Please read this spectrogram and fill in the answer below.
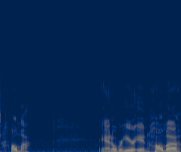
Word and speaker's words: Houma: over in uh homa i pronounced it huma earlier and i apologize to that it's homa and over here in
